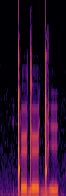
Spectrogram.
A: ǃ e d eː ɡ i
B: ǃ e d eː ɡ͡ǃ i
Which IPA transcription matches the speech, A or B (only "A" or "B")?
B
